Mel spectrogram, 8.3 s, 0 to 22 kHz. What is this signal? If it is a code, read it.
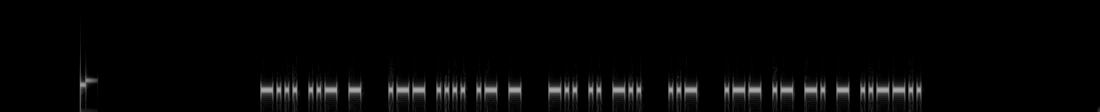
Morse code, heard as a keyed tone, about 40 wpm, 700 Hz. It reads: BUT WHAT DID U WANT?
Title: Sentences from Top 200 Words and Abbreviations 40wpm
